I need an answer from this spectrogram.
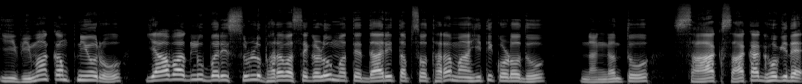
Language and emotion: Kannada, disgusted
